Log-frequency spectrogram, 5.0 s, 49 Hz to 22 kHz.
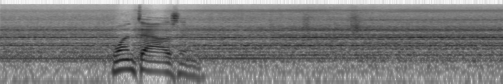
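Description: Bridgeport Romi EZ Path 17" x 40" lathe with a 5C collet closer, spindle spinning at 500 RPM: a steady mechanical hum with whining harmonics runs throughout, while someone talks briefly over it near the start.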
